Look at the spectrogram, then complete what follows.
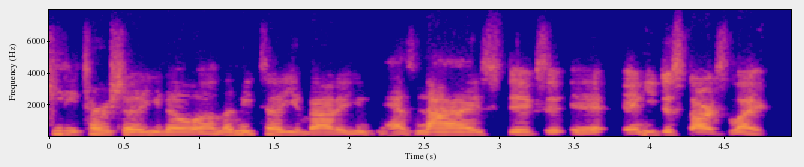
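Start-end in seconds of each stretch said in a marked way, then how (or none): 0.0-3.3 deliberately bad, high, eager, gushing teacher voice. Retelling a teacher's excited answer to a question: bad Leslie impression. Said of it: "it's a bad impression of Leslie".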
